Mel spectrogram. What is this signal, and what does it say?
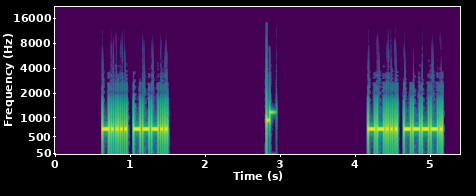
Morse code, heard as a keyed tone, about 40 wpm, 700 Hz. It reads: 68 79
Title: Numbers - 2-Digit 40wpm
